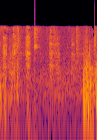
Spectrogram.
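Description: A dog whimpers and whines, a few soft breathy sounds building to a louder, higher whine near the end, with a couple of sharp clicks in between.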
